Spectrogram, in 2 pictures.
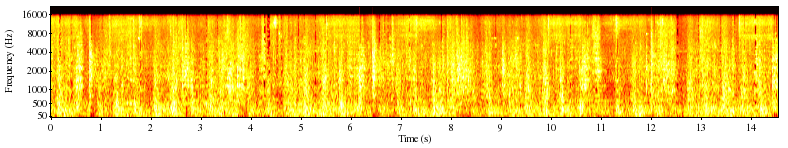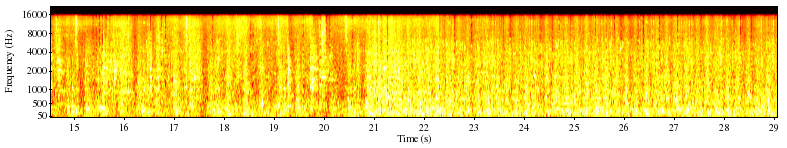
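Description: Steam locomotive heard from its cab while under way: a steady hiss of steam mixed with clattering and knocking from the engine and rails. About two-thirds of the way through the noise becomes steadier and a little louder.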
